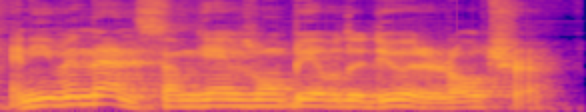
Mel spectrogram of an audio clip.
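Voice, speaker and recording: A man's voice: on the high side, rapid-fire, roomy sound, slight background noise. A man being interviewed as a guest, explaining at length in a loose, conversational way with many fillers. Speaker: interview guest, business owner. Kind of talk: casual interview chat. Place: room with audible echo, recorded in person.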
